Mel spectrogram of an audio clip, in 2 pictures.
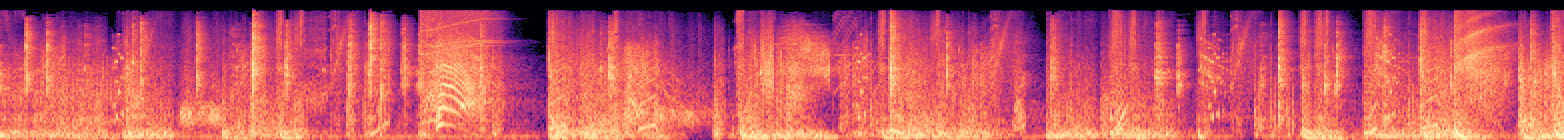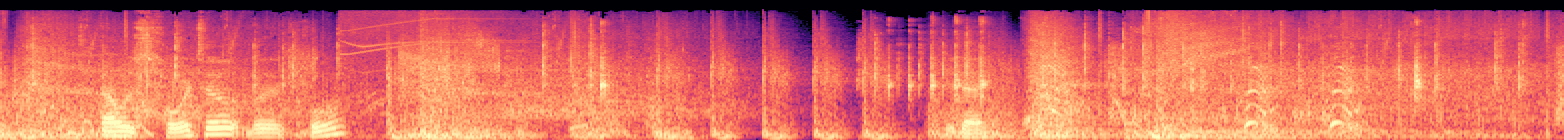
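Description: Punches, blasts and whooshes of a fighting game crackle in quick bursts.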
